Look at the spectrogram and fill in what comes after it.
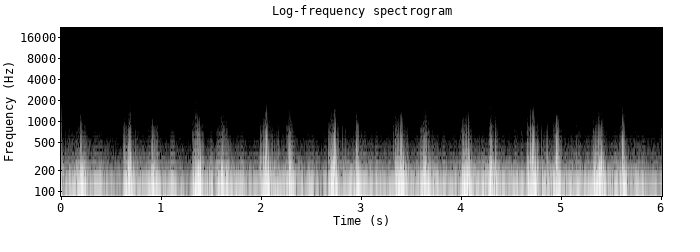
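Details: Heartbeat of a self-described medically fit person, recorded with several precision contact microphones for ASMR: steady low lub-dub at about 90 a minute; occasional doubled clicks come from a ~6 ms delay between microphones; normal heart sounds.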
